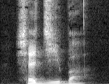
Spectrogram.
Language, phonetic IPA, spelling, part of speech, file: Belarusian, [sʲaˈd͡zʲiba], сядзіба, noun, Be-сядзіба.ogg
- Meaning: estate, farmstead, homestead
